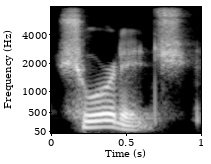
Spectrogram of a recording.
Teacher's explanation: We see the T pronounced like a fast D because it's after an R and before a vowel. Shortage. And the AGE makes you sound idge, relaxed and closed.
